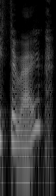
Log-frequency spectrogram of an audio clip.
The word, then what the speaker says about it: Thoreau: But one of the philosophers, or a philosopher of sorts that you talk about in your book, Henry Thoreau, is that how you pronounce it? Henry Thoreau? – I tend to say Thoreau, but I've heard Americans pronouncing it the way that you are, so that might also be correct.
